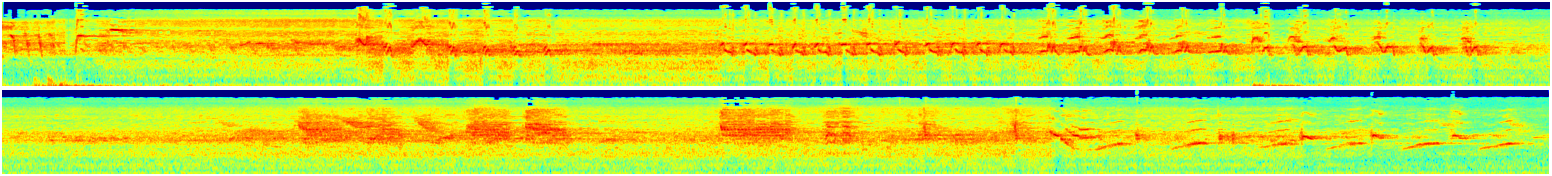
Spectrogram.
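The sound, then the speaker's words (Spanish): A dense chorus of birds chirping and singing continuously, with bright overlapping tweets and squawky calls, no voices, filling the whole stretch at a steady, lively level. “Muy buenas tardes, como siempre nos gusta iniciar con estos cantos de estos pájaros hermosos y este sonido que a mí me gusta mucho el canto de los pájaros”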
